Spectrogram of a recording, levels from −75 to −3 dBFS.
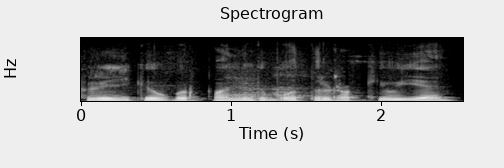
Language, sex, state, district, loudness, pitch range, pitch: Hindi, male, Uttar Pradesh, Shamli, -18 LUFS, 95-105 Hz, 100 Hz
